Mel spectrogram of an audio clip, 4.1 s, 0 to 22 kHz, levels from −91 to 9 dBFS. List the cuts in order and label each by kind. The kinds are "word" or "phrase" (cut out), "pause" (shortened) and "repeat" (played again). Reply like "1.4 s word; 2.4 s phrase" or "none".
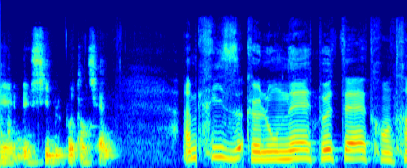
2.0 s phrase; 2.4 s word

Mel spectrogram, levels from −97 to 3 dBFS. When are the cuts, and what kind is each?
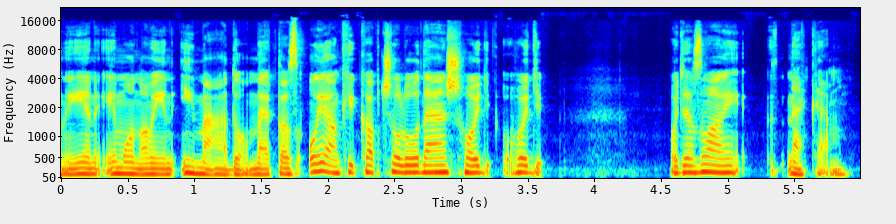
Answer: none

